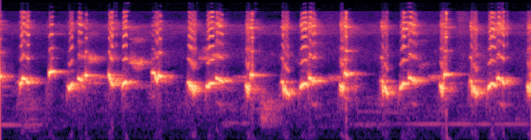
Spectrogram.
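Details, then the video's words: Training master of yellow-vented bulbul song for birds gone quiet: short, liquid whistled phrases of two or three notes, rising and falling, following one another quickly over a faint steady tone. "Masteran burung trucukan bikin burung bermental"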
